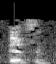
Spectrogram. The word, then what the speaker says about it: Benson: Hey, could you say your last name again? – Benson. – B-E-N-S-O-N? – Yes.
